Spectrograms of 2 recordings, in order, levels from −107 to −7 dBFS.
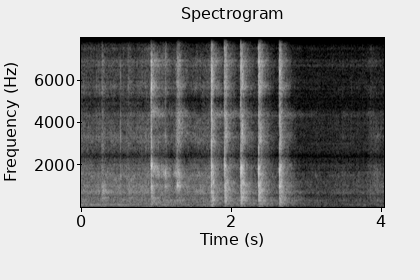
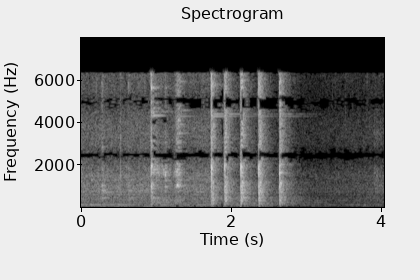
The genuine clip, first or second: second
